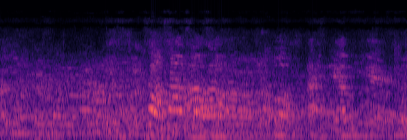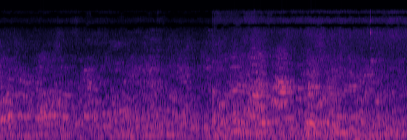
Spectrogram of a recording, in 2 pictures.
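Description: Chatter of many voices in a busy indoor food hall, steady throughout, with no single voice standing out.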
